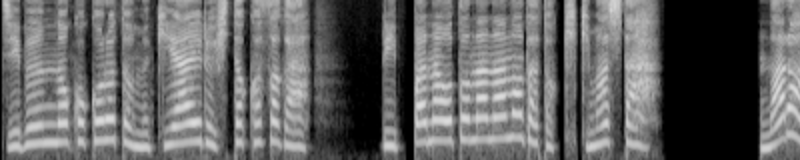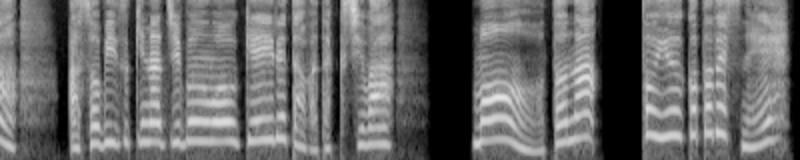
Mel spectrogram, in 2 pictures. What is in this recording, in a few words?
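DIALOGUE Japanese; FAMAS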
